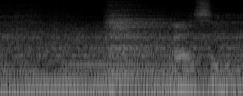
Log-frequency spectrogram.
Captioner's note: sheriff sighs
